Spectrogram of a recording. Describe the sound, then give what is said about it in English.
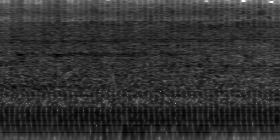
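Running footsteps of a woman on a moving treadmill come through as a loud, steady, rapid thudding over a constant mechanical drone, very regular in rhythm with no voices. “Because you can hear her footsteps in the background, can't you? They're like constant noise. Those are her footsteps. She's running.”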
